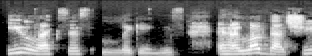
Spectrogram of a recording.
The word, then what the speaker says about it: Elexus Liggins: It's Elexus Liggins.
